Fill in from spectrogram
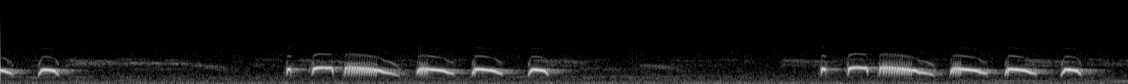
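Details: Spotted dove, a lively local wild-type bird, giving repeated cooing phrases: bursts of three to five soft, rounded coos with a slight downward bend, separated by pauses of a few seconds, in a quiet setting.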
